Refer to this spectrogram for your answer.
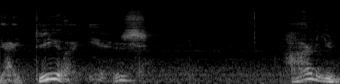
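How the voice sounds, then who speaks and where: A man with an American accent speaks at a very slow pace, with very wide pitch swings. Audible room echo surrounds the voice. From United States. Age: 80s+. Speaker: spiritual teacher. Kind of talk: spiritual talk. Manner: casual, conversational.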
